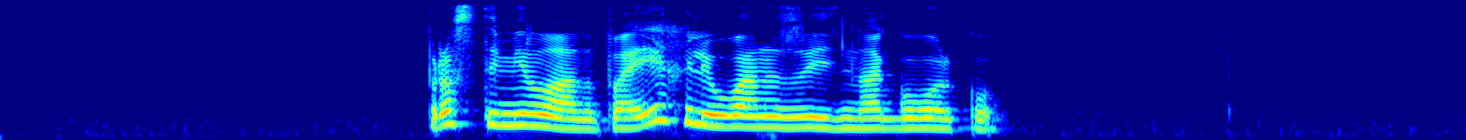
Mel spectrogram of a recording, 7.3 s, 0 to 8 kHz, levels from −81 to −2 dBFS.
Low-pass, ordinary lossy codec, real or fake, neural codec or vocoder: 7.2 kHz; none; real; none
